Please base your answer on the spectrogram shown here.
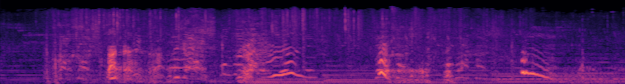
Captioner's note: shouting; whimpering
